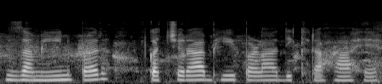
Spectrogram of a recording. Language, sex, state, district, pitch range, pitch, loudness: Hindi, female, Uttar Pradesh, Lucknow, 195-210 Hz, 205 Hz, -20 LUFS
